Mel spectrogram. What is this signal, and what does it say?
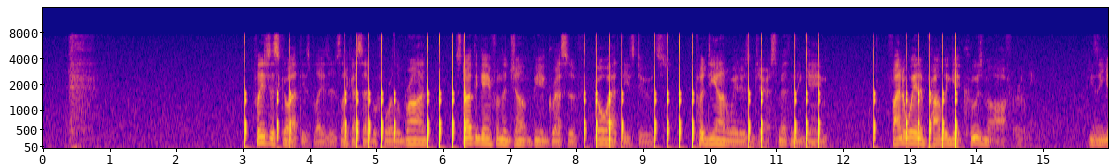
Tap code, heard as taps on a table, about 5 knocks a second, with speech in English. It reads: BY THE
